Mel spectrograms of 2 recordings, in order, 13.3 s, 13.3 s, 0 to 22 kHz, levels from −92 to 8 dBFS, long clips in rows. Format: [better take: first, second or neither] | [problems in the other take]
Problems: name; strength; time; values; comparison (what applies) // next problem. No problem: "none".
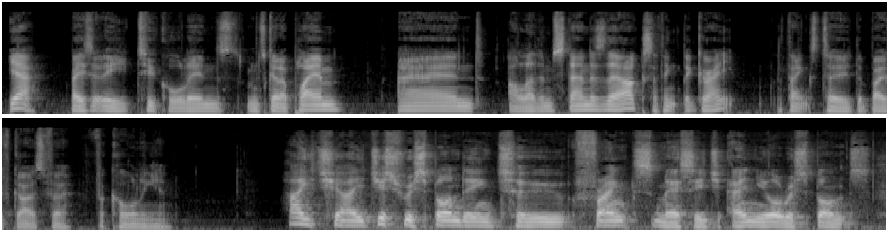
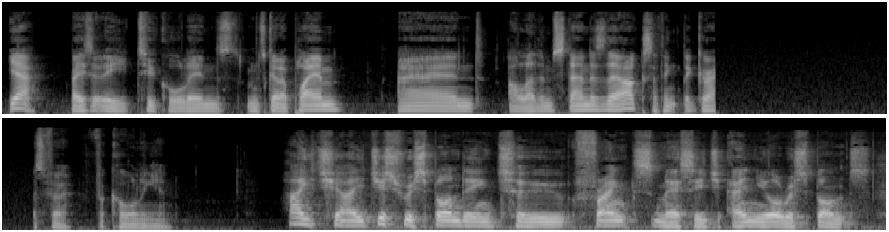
first | audio cutting out; at 5.5 s for 1.5 s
